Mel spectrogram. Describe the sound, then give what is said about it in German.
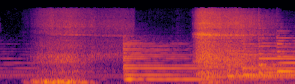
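A deep breath drawn in through the nose and mouth, a long rushing, slightly snorting inhale lasting about a second, followed by steady sustained tonal sound that swells louder toward the end. “Da hilft dem Brandenburger nur ganz tief durchatmen. Einatmen.”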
